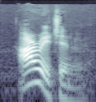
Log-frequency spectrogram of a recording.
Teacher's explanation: 注意重音在前面，慢慢来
